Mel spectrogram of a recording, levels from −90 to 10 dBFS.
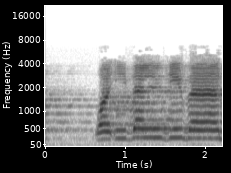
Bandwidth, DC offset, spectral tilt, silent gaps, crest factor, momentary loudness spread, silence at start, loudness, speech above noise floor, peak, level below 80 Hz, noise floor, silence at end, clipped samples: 6.6 kHz; under 0.1%; -4.5 dB/octave; none; 14 dB; 8 LU; 0 s; -14 LUFS; 25 dB; -2 dBFS; -58 dBFS; -39 dBFS; 0 s; under 0.1%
